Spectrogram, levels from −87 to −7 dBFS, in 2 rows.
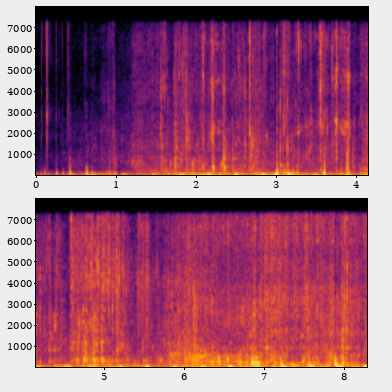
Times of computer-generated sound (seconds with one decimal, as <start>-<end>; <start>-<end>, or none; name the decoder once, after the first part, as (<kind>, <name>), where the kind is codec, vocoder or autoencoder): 4.5-5.1 (vocoder, WaveNeXt)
